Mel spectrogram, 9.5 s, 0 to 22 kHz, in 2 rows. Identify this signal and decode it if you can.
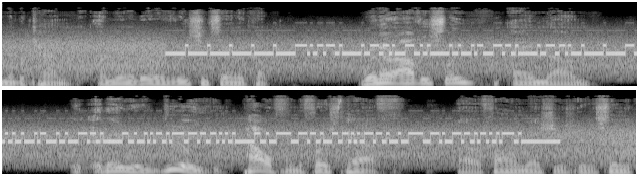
RTTY (45.45 baud, 850 Hz shift), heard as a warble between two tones, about 2200 Hz centre, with radio static and speech in English. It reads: AGN? AGN? PSE RPT UR QTH DE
